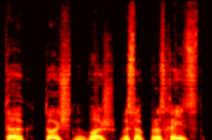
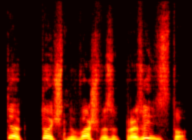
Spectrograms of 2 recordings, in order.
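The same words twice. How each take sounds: First: Loud, fast drill response; soldiers shouting in unison. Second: Loud, fast but bored answer; dull barked reply. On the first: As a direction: snap the answer like recruits. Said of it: "Батальон набрал в грудь воздух и ответил". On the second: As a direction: bark it back half-heartedly. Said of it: "рявкнул поскучневший строй". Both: Acted.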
